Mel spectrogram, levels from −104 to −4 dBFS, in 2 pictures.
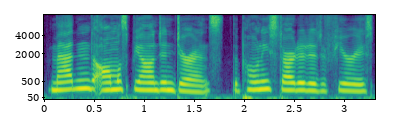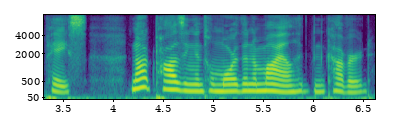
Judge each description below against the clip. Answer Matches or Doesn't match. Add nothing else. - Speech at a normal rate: Matches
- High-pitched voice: Matches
